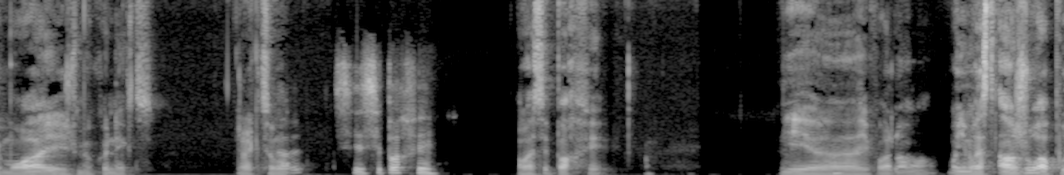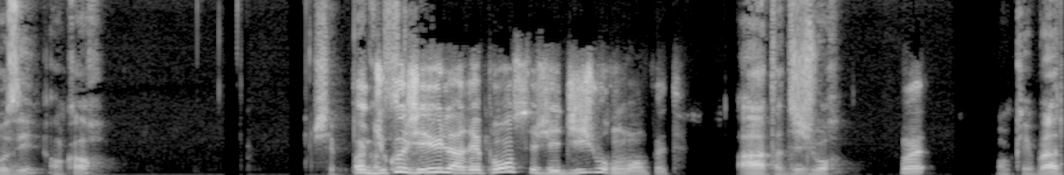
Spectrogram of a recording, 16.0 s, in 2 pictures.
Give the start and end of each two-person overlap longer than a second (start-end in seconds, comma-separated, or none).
none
